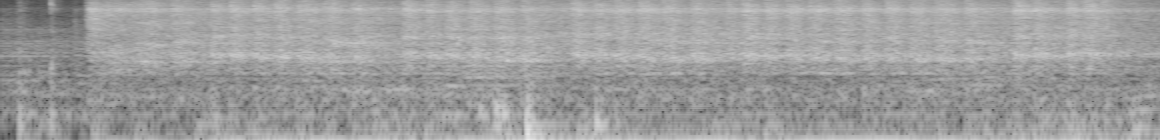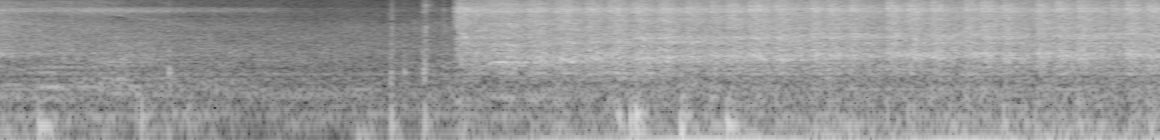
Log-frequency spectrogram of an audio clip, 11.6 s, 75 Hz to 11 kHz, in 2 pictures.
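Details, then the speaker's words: 2011 Nissan Altima, first start after an engine swap (the old engine used a quart of oil a week): brisk cranking, catches briefly but won't run; owner thinks it sounds like no compression. It later ran on a jumper battery, smoking. Cranking, no start. "No start first try kind of sounds like no compression wants to start."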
